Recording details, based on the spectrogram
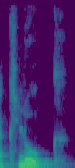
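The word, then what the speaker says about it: klug: ولو ركزت ستلاحظ بأن كلوك الجي تنطق على أنها كا، وهذا الأمر قمنا بشرحه بسلسلة أسرار النطق، لذلك أؤكد دائما على أهمية التسلسل في الدروس.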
